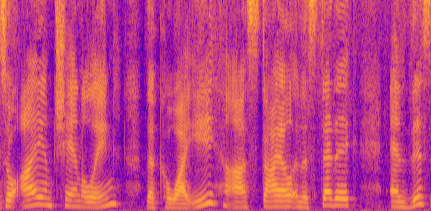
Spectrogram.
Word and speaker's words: kawaii: There is a style of products, images, just sort of culture called kawaii in Japanese. I'm probably not pronouncing that right, but it's kind of like Hawaii, but kawaii.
